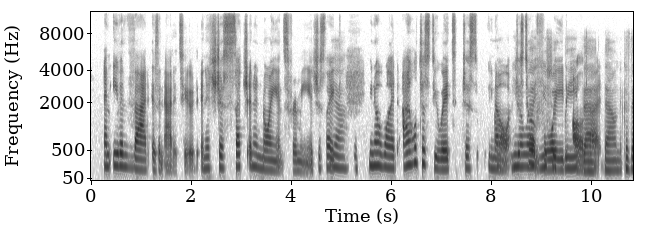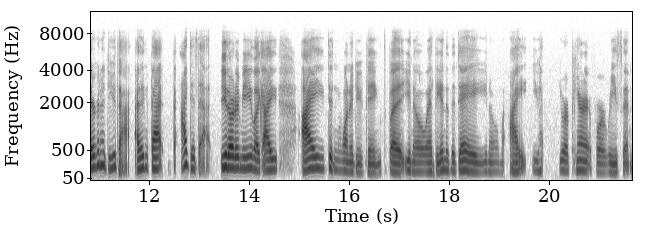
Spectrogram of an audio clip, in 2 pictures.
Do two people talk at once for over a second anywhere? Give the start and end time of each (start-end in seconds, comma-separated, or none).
8.1-10.2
